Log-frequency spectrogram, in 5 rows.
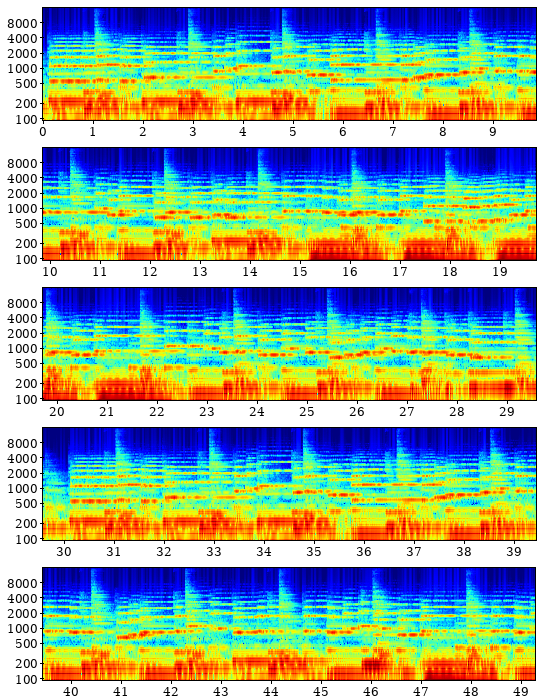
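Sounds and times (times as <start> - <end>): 
tango play-along music without trumpet: 0.1 - 49.2.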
